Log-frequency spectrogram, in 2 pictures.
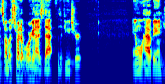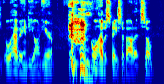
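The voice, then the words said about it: Hoarse, failing voice. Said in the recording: “losing my voice 1,000% right now, guys. It's completely going.”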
